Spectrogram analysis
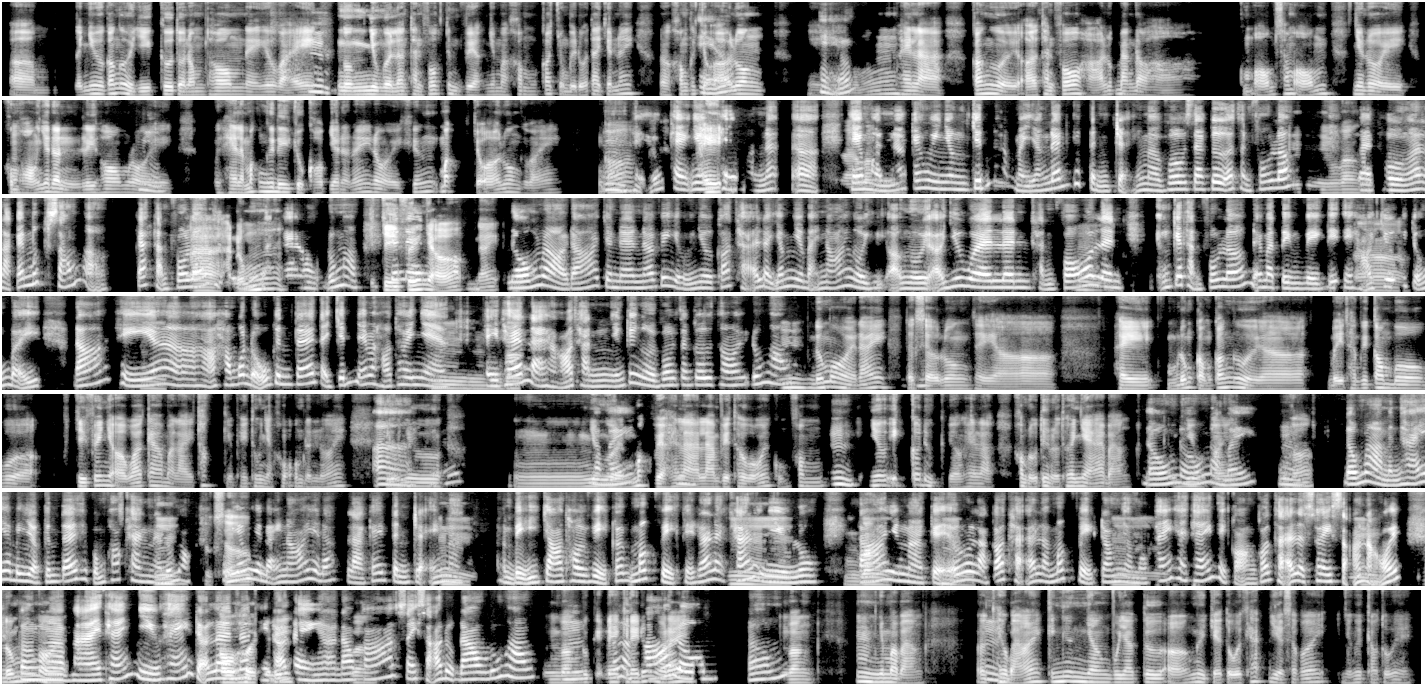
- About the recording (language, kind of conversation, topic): Vietnamese, unstructured, Vì sao ở các thành phố lớn vẫn còn nhiều người vô gia cư?
- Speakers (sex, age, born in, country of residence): female, 55-59, Vietnam, Vietnam; male, 18-19, Vietnam, Vietnam
- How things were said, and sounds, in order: tapping; other background noise; static; distorted speech; unintelligible speech; mechanical hum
